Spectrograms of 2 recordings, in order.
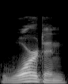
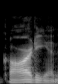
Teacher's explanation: the French sometimes had a problem with that Germanic W sound at the beginning of those words and they often pronounced it with a G sound so a word like Warden became Guardian in French and a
